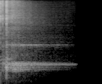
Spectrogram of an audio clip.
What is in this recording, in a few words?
ui click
